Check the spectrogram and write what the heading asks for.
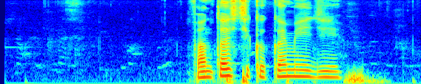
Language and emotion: Russian, neutral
